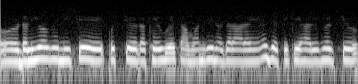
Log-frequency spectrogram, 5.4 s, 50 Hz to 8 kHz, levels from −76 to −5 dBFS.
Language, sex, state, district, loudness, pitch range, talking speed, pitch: Hindi, female, Delhi, New Delhi, -13 LUFS, 200-215 Hz, 155 wpm, 205 Hz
